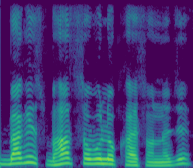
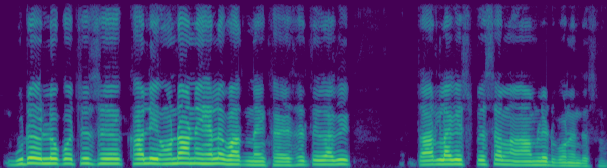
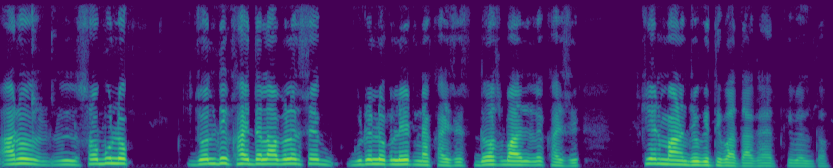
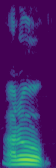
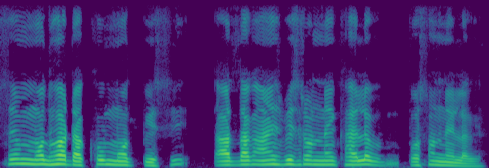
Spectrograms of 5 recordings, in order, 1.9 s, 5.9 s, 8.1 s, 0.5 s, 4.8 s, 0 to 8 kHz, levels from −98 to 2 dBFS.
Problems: none marked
